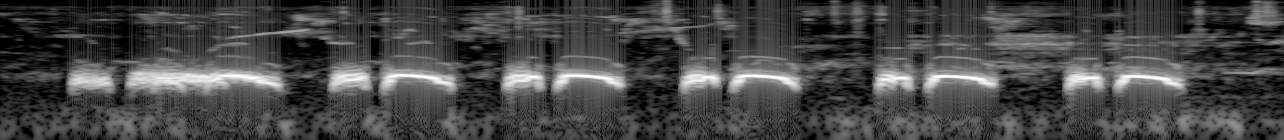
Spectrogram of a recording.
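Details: Spotted dove repeating its coo phrase about once a second, seven times in all. Each phrase is a short double note ending in a longer falling coo, with faint chirps behind.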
